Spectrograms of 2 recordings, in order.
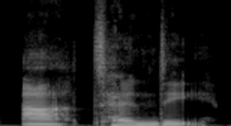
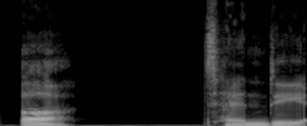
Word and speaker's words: attendee: Now, I don't say attendee. Actually, I say attendee. I'm being quite lazy.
